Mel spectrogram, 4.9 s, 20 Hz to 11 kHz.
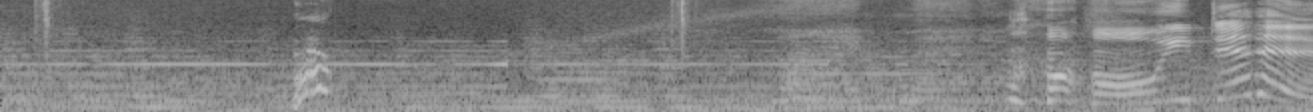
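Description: Koro-chan, the dog in the video game Persona 3 Reload, lets out a few short yips and barks, one early and a cluster near the end, over quiet game background music.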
